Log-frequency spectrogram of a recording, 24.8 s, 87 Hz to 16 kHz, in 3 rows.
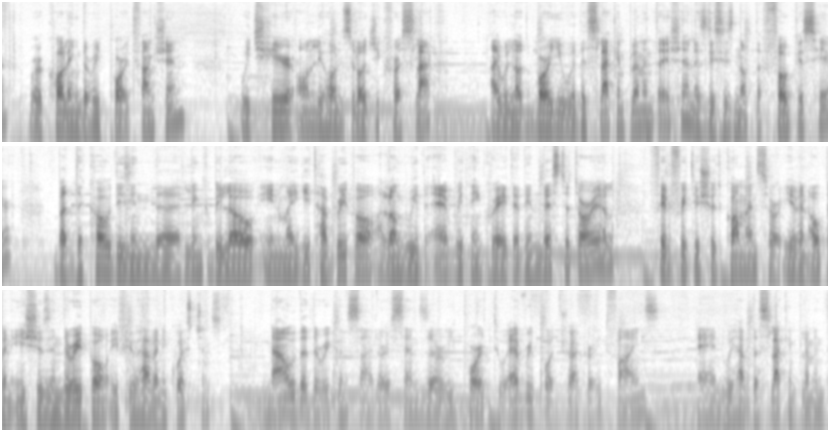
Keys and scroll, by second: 0.0-4.4 typing, 5.5-9.1 typing, 11.4-14.4 typing, 18.8 alt+m.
